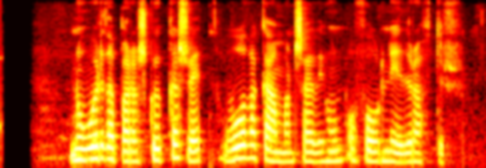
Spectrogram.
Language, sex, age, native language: Icelandic, female, 30-39, Icelandic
